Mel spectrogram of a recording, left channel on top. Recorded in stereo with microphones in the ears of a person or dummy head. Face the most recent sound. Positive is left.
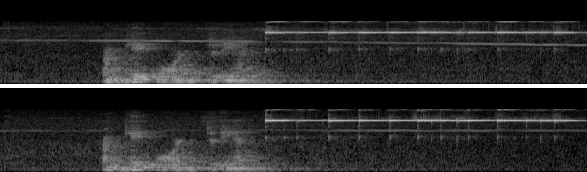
turn(degrees=-15)  # may be behind; listen again after turning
